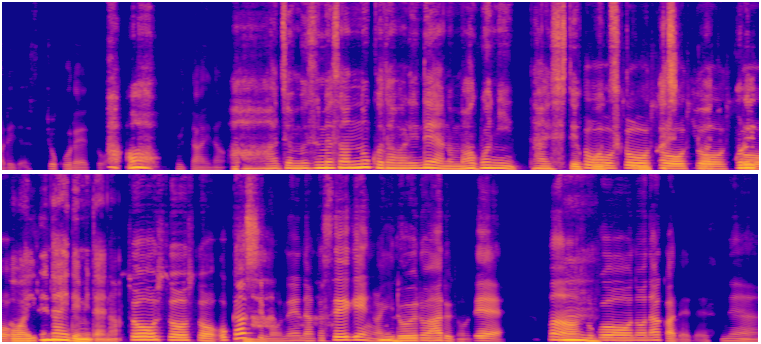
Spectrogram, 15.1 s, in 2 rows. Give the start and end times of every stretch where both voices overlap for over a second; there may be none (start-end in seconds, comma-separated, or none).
5.8-7.8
